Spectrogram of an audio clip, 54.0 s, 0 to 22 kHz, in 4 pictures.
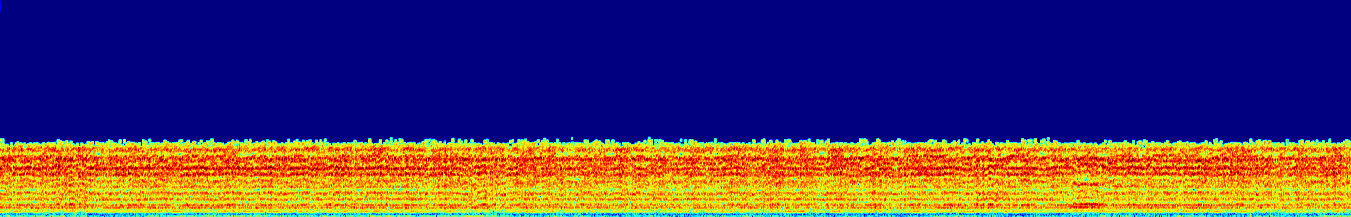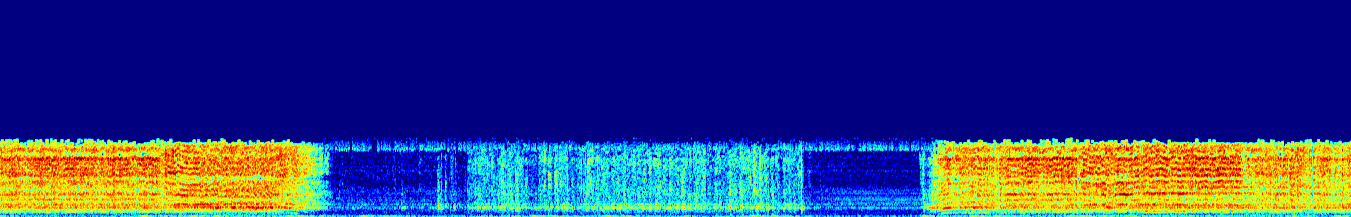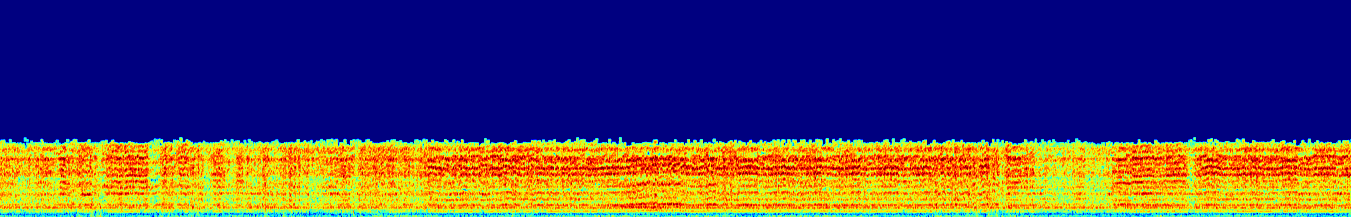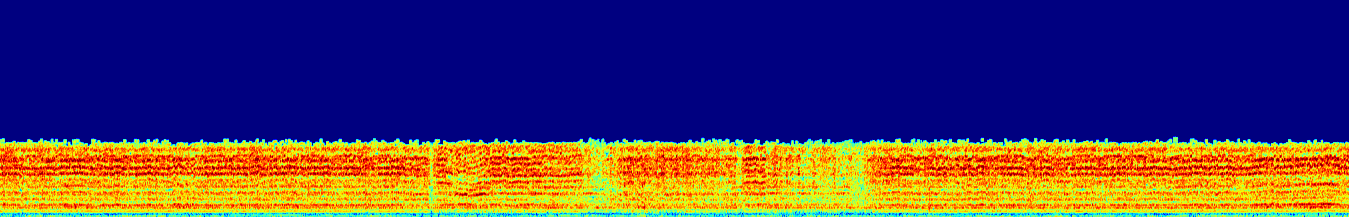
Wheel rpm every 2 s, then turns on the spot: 160, 160, 160, 160, 160, 160, 160, 150, 40, 10, 10, 80, 160, 160, 160, 160, 160, 160, 160, 160, 160, 160, 160, 160, 160, 160, 160.
18-22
